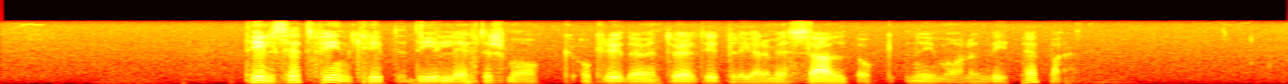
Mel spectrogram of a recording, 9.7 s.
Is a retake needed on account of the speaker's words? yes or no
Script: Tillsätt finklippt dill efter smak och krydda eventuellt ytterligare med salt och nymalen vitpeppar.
no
